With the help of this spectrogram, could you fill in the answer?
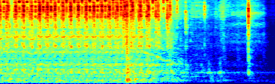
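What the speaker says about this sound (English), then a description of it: "I'm stitching in this first crease of the bias binding" A sewing machine runs steadily, stitching bias binding onto T-shirt fabric with a close, even mechanical whir that slows and stops partway through, followed by a couple of faint clicks.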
